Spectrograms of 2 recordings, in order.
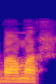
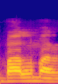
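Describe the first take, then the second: First: The word is said without an L sound. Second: The word is said with an L sound. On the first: The speaker calls it right. "এল উচ্চারণ করা হয় না।" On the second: The speaker calls it wrong. "এটা কিন্তু বালমার না রে"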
